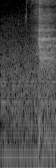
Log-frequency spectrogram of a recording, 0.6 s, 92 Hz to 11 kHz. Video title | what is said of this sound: 보급형 필름카메라느낌의 디카 후지필름 X T200 리뷰 | 이런 텅텅 빈 소리가 나는 플라스틱 판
